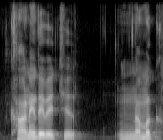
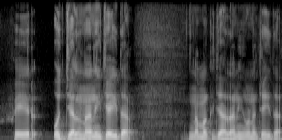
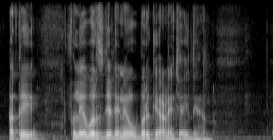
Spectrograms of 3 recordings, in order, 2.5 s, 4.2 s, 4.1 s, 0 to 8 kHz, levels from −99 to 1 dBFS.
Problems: background sounds at intervals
